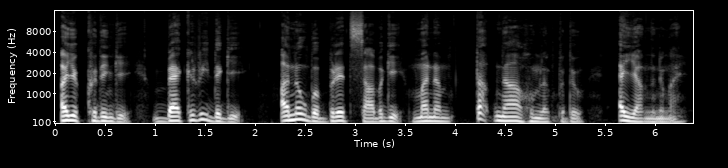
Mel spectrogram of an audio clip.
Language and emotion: Manipuri, happy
